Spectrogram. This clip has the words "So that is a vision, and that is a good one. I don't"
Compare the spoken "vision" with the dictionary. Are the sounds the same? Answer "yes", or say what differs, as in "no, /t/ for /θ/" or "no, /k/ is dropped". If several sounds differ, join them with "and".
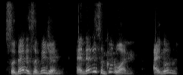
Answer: yes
